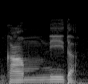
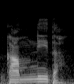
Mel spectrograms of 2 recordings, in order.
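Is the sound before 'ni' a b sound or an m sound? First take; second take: m sound; m sound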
